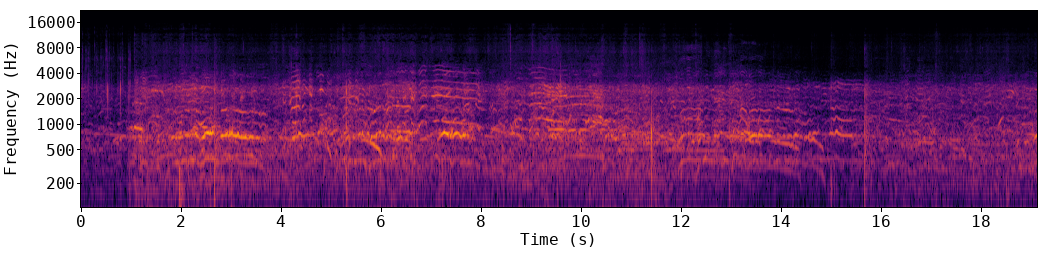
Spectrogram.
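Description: A crowd of young men shouts and cheers loudly outdoors.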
